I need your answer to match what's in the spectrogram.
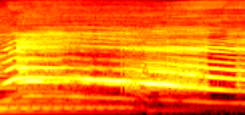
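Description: A loud, sustained scream, high and strained, holds for about two seconds with a slightly falling pitch before breaking off, piercing, with no talking around it.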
